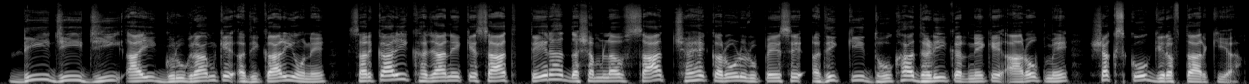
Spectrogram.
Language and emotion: Hindi, neutral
